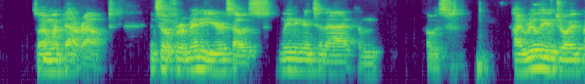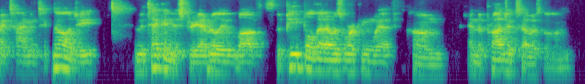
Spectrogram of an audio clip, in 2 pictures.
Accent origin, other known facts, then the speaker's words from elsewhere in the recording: New York, United States; also born or lived in Seattle; So I grew up in New York. I was raised in just north of New York City.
